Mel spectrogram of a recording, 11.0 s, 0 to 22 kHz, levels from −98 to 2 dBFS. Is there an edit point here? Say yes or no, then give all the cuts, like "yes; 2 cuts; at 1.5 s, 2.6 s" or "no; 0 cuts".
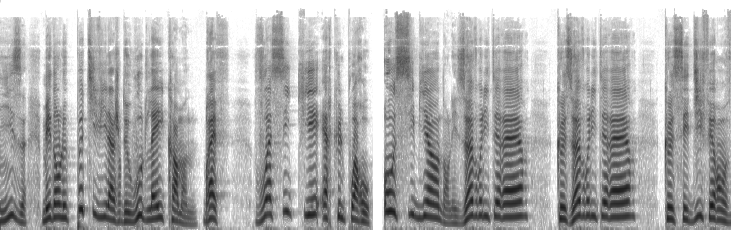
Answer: yes; 4 cuts; at 1.8 s, 3.0 s, 5.6 s, 8.5 s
